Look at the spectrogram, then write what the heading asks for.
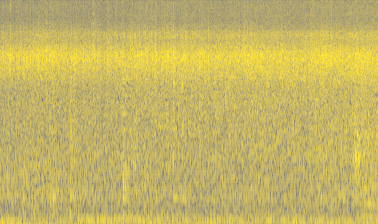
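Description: Tomato puree sizzling steadily as it goes into hot oil and frying onion-garlic-ginger paste in a steel kadhai, with a few faint ticks of the spoon against the pan.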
